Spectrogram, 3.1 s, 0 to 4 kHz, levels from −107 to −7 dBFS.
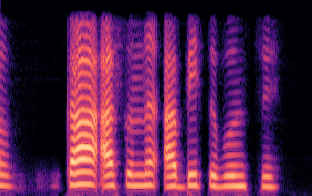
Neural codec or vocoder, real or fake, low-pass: codec, 16 kHz, about 1 kbps, DyCAST, with the encoder's durations; fake; 3.6 kHz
